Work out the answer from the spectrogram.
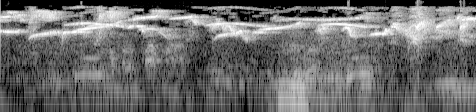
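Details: Oriental magpie-robin of the black kacer form, singing in gacor fashion: a continuous stream of high, sweet whistles and quick twittering trills, loud and varied, with faint human talk in the background.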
